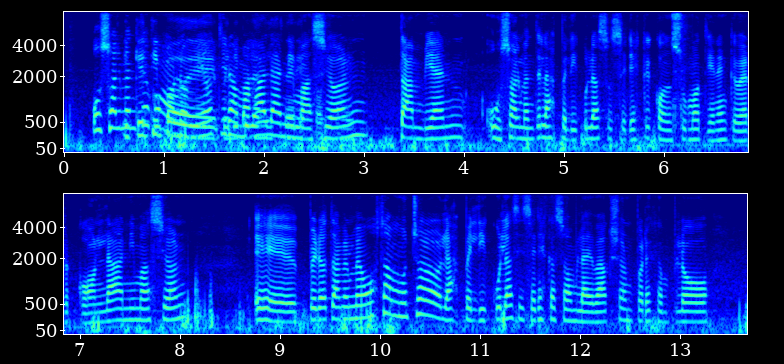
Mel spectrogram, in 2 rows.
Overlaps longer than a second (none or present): present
